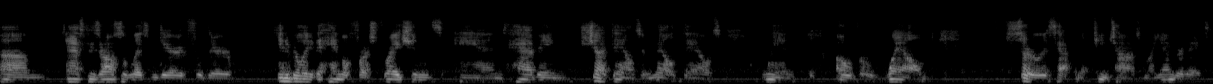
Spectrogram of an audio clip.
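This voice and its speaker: A man's voice with big swings in loudness, fairly even intonation and a moderate pace. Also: medium pitch for a man. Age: 40s. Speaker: vlogger. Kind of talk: personal monologue. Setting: webcam recording. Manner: odd prosody.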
